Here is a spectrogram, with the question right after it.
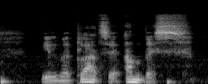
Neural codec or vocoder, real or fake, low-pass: none; real; 10.8 kHz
